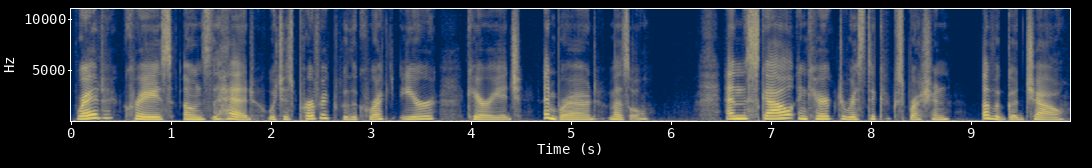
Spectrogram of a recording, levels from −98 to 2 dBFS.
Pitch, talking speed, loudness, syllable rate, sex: 240 Hz, 155 wpm, -18 LUFS, 4.8 syllables/s, female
